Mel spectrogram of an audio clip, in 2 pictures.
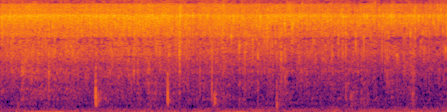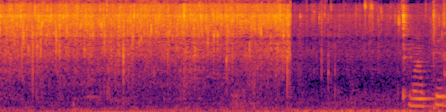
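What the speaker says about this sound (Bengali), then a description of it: "মাছের দুই পাশ ভালোভাবে ভাজা হয়ে গেলে মাছগুলো নামিয়ে নিব।" Sarputi fish frying in hot oil, a loud continuous close sizzle with occasional pops and spatters, easing off near the end.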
